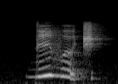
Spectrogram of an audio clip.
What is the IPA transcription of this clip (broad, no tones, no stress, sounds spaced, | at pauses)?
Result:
d e v əː t͡ʃ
